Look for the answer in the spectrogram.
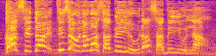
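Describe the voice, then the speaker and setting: A man's voice: very high voice, very animated, fast, faint music behind, full character voice. A man acting a brash, mouthy tenant in a Nigerian Pidgin comedy drama, ranting and taunting with a Nigerian accent. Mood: angry, mocking. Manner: loud, taunting, repetitive ranting. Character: brash, mouthy male tenant, drinking and defiant.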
